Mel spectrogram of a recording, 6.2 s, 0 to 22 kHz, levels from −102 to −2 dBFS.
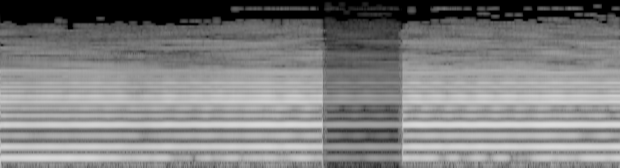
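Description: From start to finish the music sounds washy and ringing, with a hiss that swells and shrinks with the signal. Nothing is heard above 19.4 kHz, and the damage is heavy. This is likely WMA compression: a transform codec working in long blocks smears its quantisation noise over tens of milliseconds around each sound and discards weak detail. The degree of damage points to a low bitrate of about 32 kbps with an early, simple encoder.

Between 3.22 and 4.02 s the music abruptly drops by about 21 dB, with the centred body of the mix almost gone and only a faint residue left. Then it returns at full strength. This sounds like one channel inverted, likely a polarity flip on one side. When the two channels are summed to mono, everything they share cancels, leaving just the small difference between them.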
